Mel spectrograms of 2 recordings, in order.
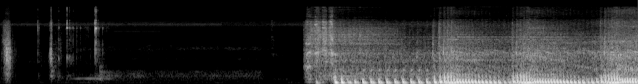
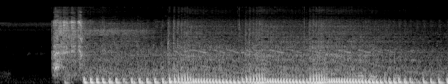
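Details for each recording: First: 2021 TVS Radeon BS6 single-cylinder motorcycle: after a few cranks catches and idles unevenly, metallic clatter riding over each thump; engine clatter, source unclear. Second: 2021 TVS Radeon BS6 motorcycle: starts quickly and settles into even, steady thump with no metallic clanking (khan-khan) noise it previously made; sounds healthy now.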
